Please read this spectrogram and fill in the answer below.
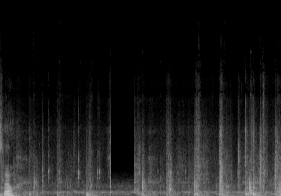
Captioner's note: footsteps thudding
